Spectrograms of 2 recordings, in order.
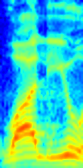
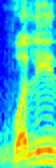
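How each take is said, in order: First: The word ends with an added 'yo' syllable. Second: The word ends short, without a final syllable. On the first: The speaker calls it right. "वालियो है" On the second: The speaker calls it wrong. "वली नहीं है"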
